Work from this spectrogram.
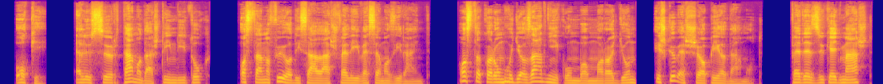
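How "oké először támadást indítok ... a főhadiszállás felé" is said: plain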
